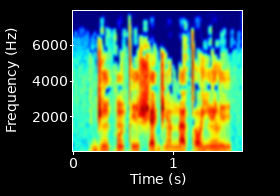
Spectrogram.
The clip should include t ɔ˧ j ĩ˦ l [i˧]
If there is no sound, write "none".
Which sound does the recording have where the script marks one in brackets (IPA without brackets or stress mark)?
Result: i˧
